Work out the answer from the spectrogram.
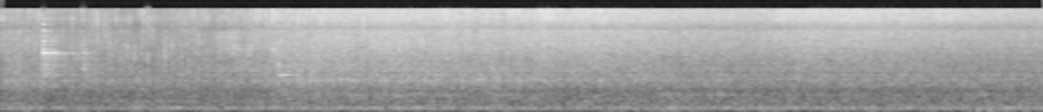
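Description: Tomato paste, shallots, garlic and ground spices frying in oil in a pot, stirred with a wooden spoon: a steady sizzle that grows brighter about a second and a half in, with a few light spoon clicks near the start. A low steady hum runs underneath.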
